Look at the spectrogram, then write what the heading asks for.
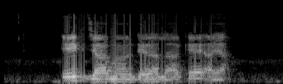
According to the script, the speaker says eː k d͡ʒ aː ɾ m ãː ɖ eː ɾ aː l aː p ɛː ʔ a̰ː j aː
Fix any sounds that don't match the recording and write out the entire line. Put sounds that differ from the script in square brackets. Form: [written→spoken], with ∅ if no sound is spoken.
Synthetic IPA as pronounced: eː k d͡ʒ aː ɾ m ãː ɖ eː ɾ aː l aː [p→k] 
